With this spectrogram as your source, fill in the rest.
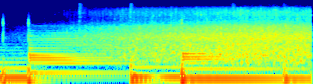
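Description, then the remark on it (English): Steady rushing of the flowing Colorado River fills the scene, continuous, with a low droning hum running beneath it that shifts in pitch a few times. “We have messed with this river so much.”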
